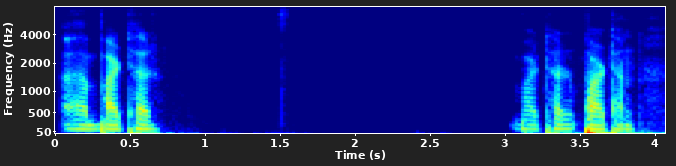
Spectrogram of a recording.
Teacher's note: London Cockney accent में, यानी जो लंदन का एक एक्सेंट है जिसे कॉकनी एक्सेंट कहते हैं, उधर जो ग्लॉटल स्टॉप है वो बिटवीन टू वावल्स भी आ जाता है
